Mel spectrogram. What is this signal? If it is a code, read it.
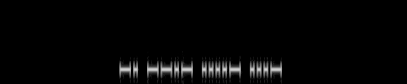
Morse code, heard as a keyed tone, about 36 wpm, 700 Hz. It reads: NQ4V
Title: USA Call Signs - 4x Character Spacing - 35wpm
